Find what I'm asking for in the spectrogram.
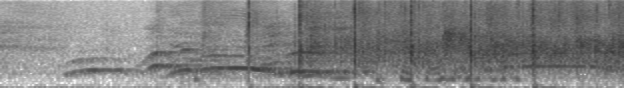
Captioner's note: applause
